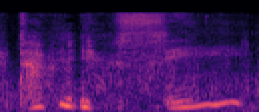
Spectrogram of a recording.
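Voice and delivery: high, rapturous and giddy; gleeful exultation. Acted. Murderer exulting to Walter over their perfect crime, high and rapturous. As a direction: savour the glory of the crime. Villain exults in his plan.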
